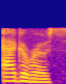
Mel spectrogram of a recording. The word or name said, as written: agarose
